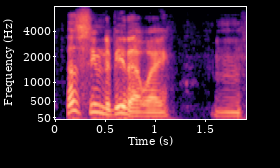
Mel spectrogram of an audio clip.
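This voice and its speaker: A man's voice: medium pitch, no room sound, muffled recording. A man playing a puzzled, easygoing middle-aged man in an amateur radio play, speaking casually and hesitantly.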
